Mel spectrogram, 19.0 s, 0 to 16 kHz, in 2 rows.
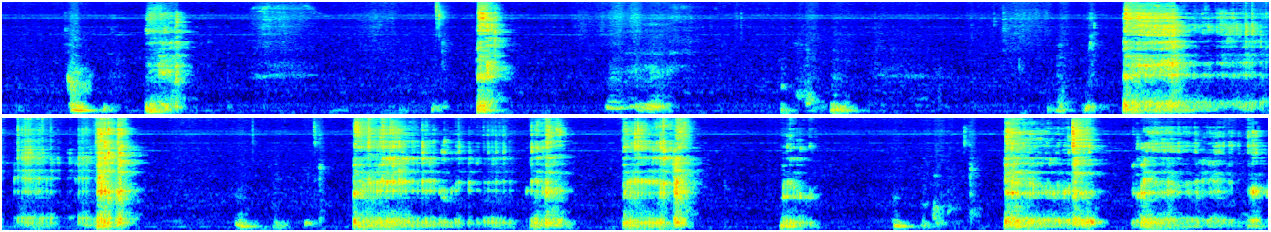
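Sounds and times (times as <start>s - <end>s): person burping loudly: 0.5s - 1.5s, 3.6s - 3.8s, 4.6s - 5.1s, 8.2s - 10.6s, 12.2s - 14.8s, 15.4s - 15.7s, 17.0s - 19.0s.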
